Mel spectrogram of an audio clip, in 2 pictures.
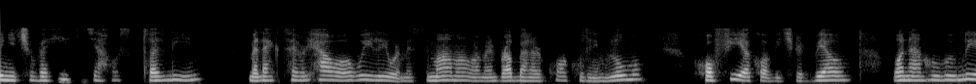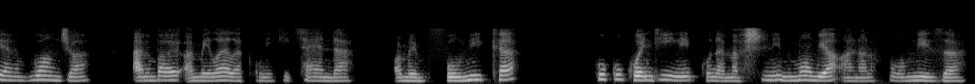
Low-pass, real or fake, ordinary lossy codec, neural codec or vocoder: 5.4 kHz; fake; Opus, 64 kbps; codec, 16 kHz in and 24 kHz out, 0.4 kbps, LongCat-Audio-Codec, fine tuned four codebook decoder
